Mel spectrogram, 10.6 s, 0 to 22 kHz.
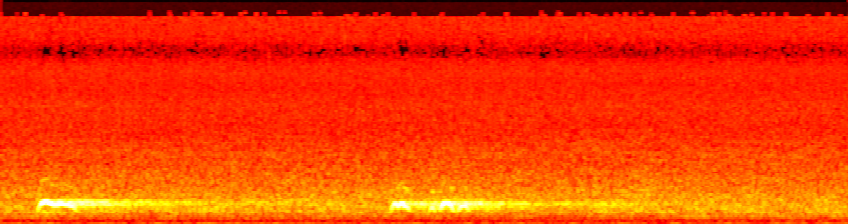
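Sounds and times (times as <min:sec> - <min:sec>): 
Ural owl uttering low mellow hoots: 0:00.4 - 0:02.8, 0:04.8 - 0:06.9.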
